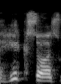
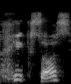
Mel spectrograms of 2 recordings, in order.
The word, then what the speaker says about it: Hyksos: So the Hyksos, which is a mispronunciation, you can see a Greek pronunciation of Heka Chasut, which means basically foreign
